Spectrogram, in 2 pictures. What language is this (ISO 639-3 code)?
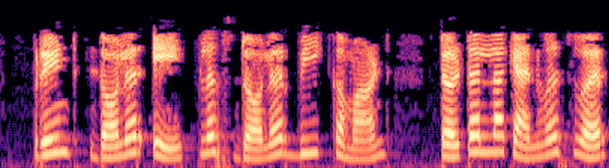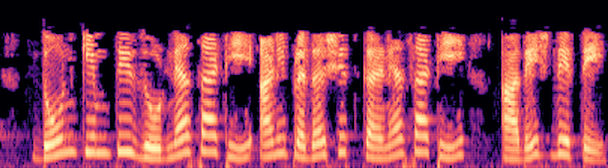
mar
